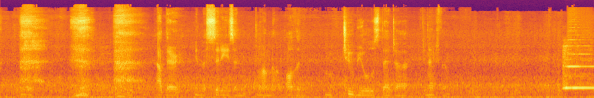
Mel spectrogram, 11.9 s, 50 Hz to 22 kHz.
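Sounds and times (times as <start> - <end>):
train rolling by: 0.0 - 11.8
speech: 3.3 - 9.1
train horn blast: 11.2 - 11.8.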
